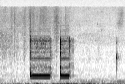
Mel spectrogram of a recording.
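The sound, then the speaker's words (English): A phone call to the speaker's dad ringing out: a steady, buzzy electronic ring tone sounds twice, a longer burst then a shorter one, over a faint low hum, with no voices. “So I'm gonna call him.”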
